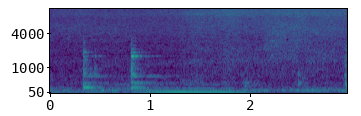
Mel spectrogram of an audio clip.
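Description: Tomatoes dropped into moong dal and green onion sautéing in a pan, two quick clattering thuds followed by a steady, even sizzle that continues alone.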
